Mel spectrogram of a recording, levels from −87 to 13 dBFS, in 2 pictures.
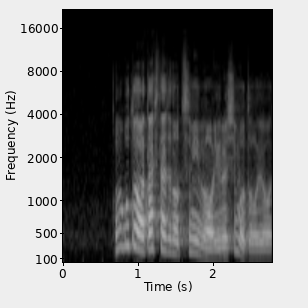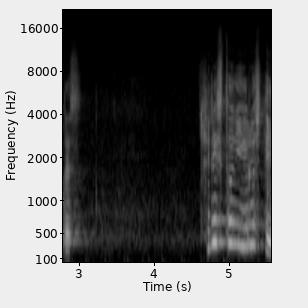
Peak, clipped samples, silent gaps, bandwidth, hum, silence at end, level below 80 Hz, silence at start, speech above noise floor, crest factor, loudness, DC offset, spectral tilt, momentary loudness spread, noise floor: -8 dBFS; under 0.1%; none; 15 kHz; none; 0 s; -80 dBFS; 0.7 s; 41 dB; 20 dB; -27 LUFS; under 0.1%; -3 dB/octave; 14 LU; -67 dBFS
